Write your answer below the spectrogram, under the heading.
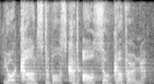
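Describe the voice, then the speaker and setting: An actor playing a cold, defiant ninja clan leader in a video game, haughty and menacing. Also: male voice, on the high side, big pitch swings, a little slow, gravelly, fairly bright tone, husky, faint music behind, exaggerated voice. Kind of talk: video game character dialogue.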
